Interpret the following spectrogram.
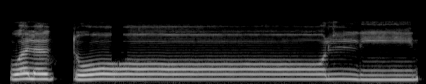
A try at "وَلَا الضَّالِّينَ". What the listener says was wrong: جی یہ پہلے سے بہتر ہے. ٹھیک. لیکن ابھی بھی when you will look into the mirror آپ دیکھیں گے ہوٹوں کے ساتھ کچھ نہیں کرنا اس حرف میں.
